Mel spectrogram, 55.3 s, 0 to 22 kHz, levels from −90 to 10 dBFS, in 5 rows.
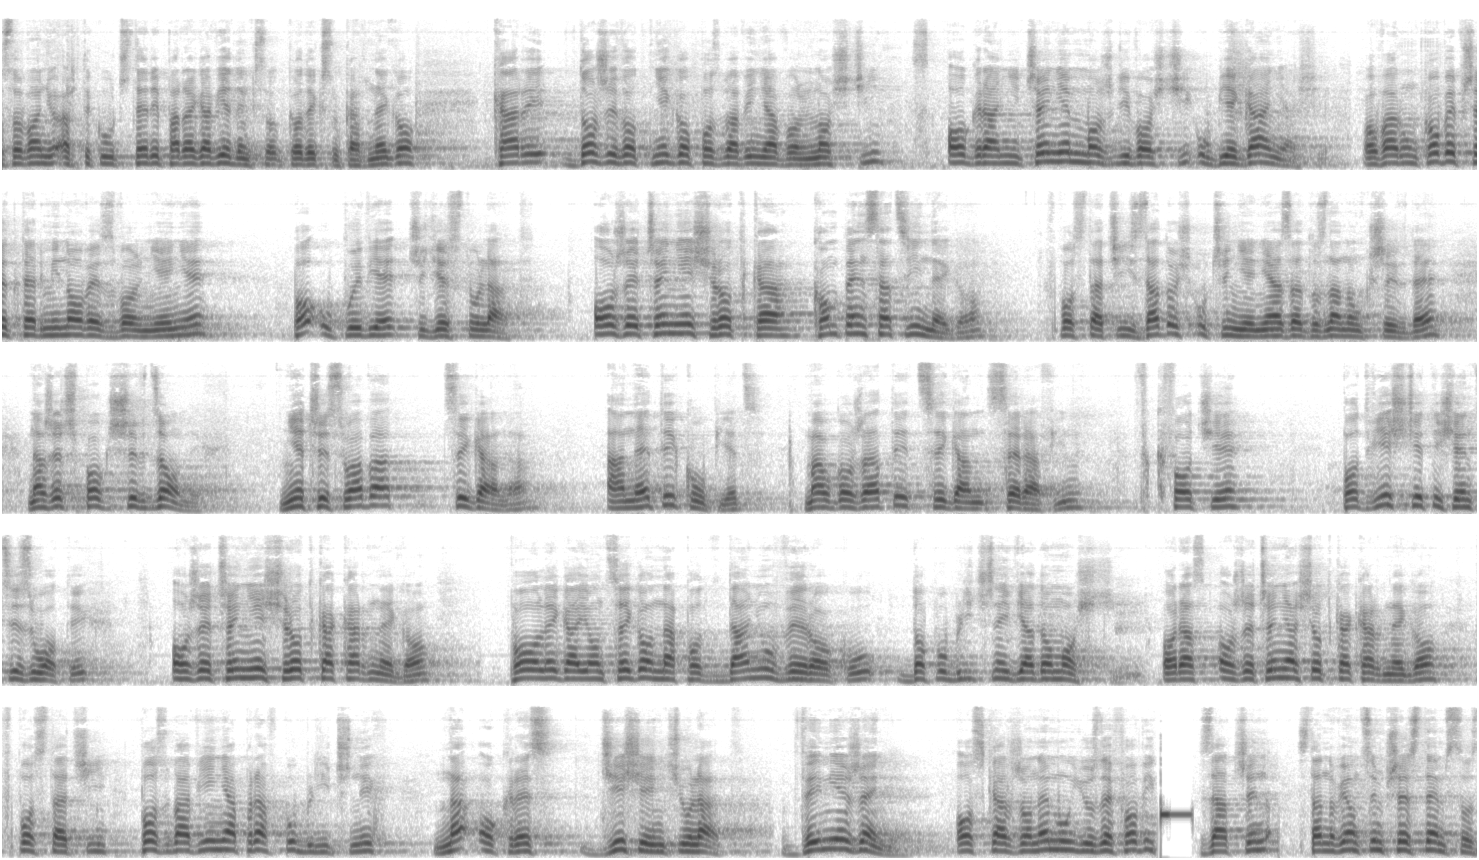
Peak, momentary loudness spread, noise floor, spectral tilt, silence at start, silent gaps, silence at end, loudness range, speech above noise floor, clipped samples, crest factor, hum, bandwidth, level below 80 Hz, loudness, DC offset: -10 dBFS; 9 LU; -58 dBFS; -6.5 dB/octave; 0 s; none; 0 s; 2 LU; 32 dB; under 0.1%; 16 dB; none; 14.5 kHz; -70 dBFS; -26 LUFS; under 0.1%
